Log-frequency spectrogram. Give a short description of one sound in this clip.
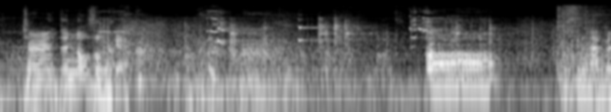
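A heavy valve wheel creaks as it turns.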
